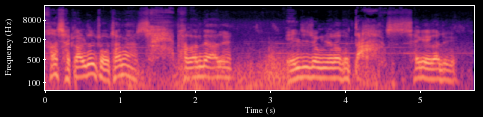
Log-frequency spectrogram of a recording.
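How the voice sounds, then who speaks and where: Over background music, a man with a fairly high pitch and fairly even intonation speaks at a very slow pace. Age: 80s+. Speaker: retired driver. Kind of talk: interview answer. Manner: plain, unpolished speech.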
